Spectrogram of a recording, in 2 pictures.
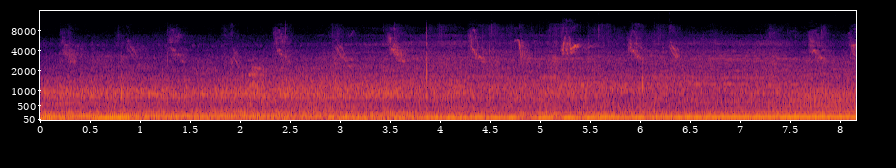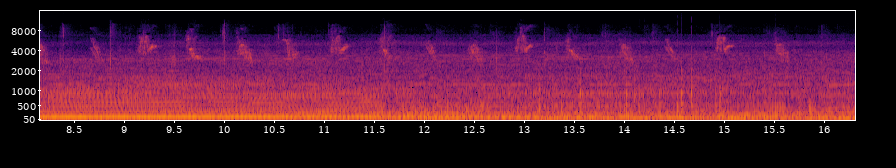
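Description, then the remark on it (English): A rough car engine with no muffler drones loudly and steadily, its low growl shifting pitch as it revs. Robins chirp intermittently in the background throughout. “It's a car that needs a muffler, I think.”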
